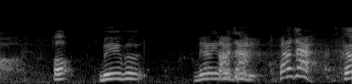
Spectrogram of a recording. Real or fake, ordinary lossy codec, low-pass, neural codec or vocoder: fake; MP3, 24 kbps; 7.2 kHz; codec, 24 kHz, 6 kbps, HILCodec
